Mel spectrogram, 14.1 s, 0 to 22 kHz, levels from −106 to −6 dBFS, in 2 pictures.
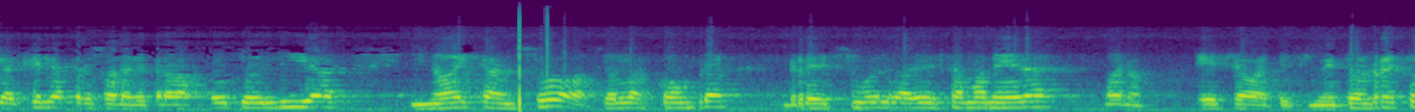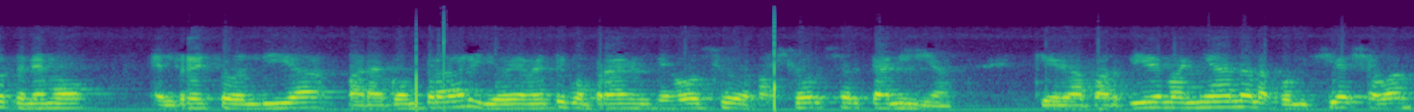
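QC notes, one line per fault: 0.0–2.0 s, adaptive stream starting at a low bitrate: the top end is missing or sounds synthetic and smeared, as in a very lean HE-AAC stream near 16 kbit/s. At 2.0 s it jumps to AAC near 96 kbit/s with no gap or level dip, unlike a dropout or filter.
2.60–2.76 s, 9.16–9.32 s and 10.95–10.97 s, loud pop: sharp transients about 20 dB above the sound, a double pop at each of the first two times and a single one about 15 dB up at the third. The sound continues beneath them, with no gap or repeat as a buffer glitch would leave. The likely cause is an electrical step from a plug, switch or static discharge.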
